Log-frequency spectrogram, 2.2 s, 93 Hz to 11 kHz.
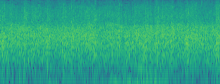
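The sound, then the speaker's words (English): Steady, dense applause from a crowd for the 7th anniversary of the Spooky South Coast show, many hands clapping at once in a continuous wash of sound that holds at an even, fairly loud level throughout. “We get like 3 more seconds of applause.”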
